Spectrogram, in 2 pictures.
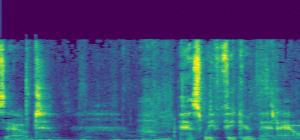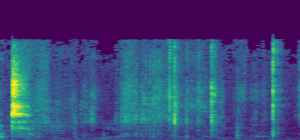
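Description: Paper rustles and crinkles as a sticker sheet is handled.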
